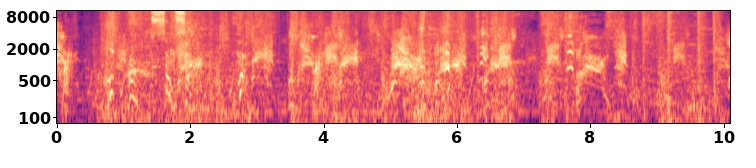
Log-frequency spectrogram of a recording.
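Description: Icy magic bursts with sharp crackles.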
